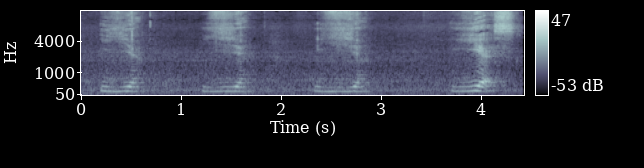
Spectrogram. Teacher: With manner of articulation, approximant, and place of articulation, palato-alveolar.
